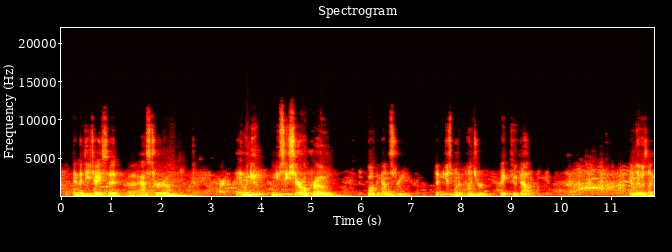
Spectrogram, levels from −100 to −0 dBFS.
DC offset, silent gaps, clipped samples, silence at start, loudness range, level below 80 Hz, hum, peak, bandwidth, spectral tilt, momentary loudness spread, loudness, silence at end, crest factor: under 0.1%; none; under 0.1%; 0 s; 6 LU; -60 dBFS; none; -8 dBFS; 12 kHz; -4.5 dB/octave; 16 LU; -25 LUFS; 0 s; 18 dB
